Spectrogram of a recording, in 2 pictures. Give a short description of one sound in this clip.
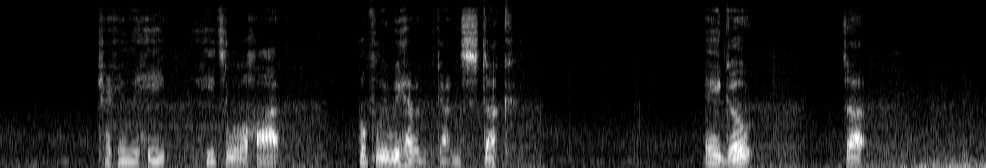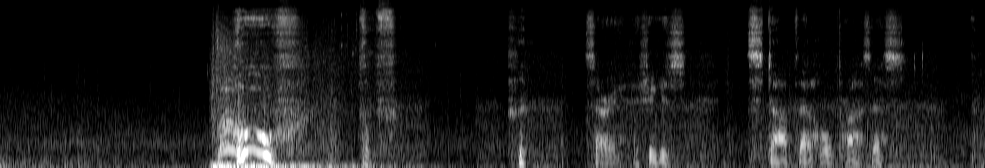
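A man talks with animation through a headset microphone, close by.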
